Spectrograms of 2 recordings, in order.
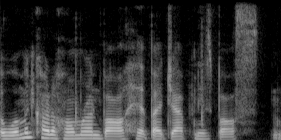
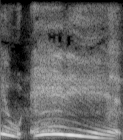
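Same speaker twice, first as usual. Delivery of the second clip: put-on screaming, higher and louder; 14 semitones higher, 10 dB louder than usual. Retelling what a heckler at a baseball game did: imitating a screaming heckler. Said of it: "he's screaming".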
